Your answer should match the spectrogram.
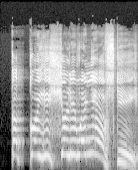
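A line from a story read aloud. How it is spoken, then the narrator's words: Shout. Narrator (Russian): закричал Ложкин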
